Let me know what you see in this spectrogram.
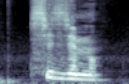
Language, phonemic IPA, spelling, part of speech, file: French, /si.zjɛm.mɑ̃/, sixièmement, adverb, LL-Q150 (fra)-sixièmement.wav
- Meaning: sixthly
